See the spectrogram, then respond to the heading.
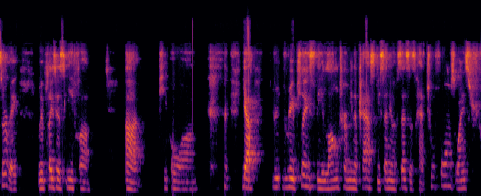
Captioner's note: laughter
